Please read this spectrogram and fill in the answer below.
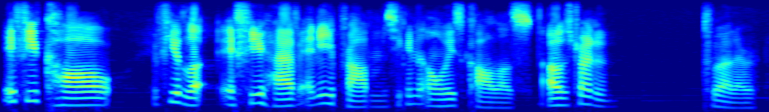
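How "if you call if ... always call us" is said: ordinary talk, nothing marked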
